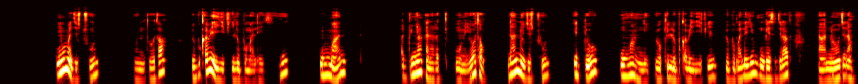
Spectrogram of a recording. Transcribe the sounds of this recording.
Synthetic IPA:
ʔuːmɐmɐd͡ʒɛt͡ʃːuːn | wɔnt̪o̞ːt̪ɐ | lʊbːʊkʼɐbe̞ːjɪfɪlʊbːʊmɐle̞ːji | uːmːaːn | ɐd̪ːʊɲːaːkɐnɐɪrːɐt̪ːɪ̥uːmɛjo̞ːt̪ɐʔʊ̥ː | aːnːo̞ːd͡ʒɛt͡ʃːuːn | ɪd̪ːoː | uːmːɐmnɪjo̞ːkiːnlʊbːʊkʼɐbeːjɪfɪlʊbːʊmɐleːjːiːŋkʊŋk̬e̞ːs̬ːɐd͡ʒɪɾaːt̪ʊ̥ | naːnːo̞ːd͡ʒɛᶑɐm

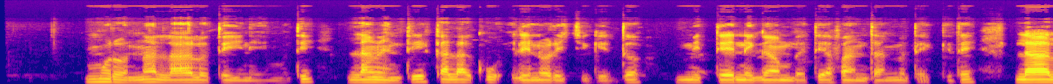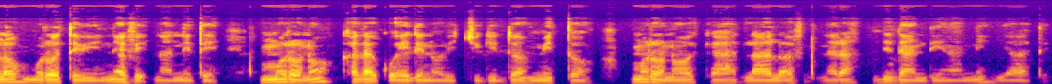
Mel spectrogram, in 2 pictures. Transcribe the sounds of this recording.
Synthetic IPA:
mʊɾɔnːɐlaːlɔt̪ɛjneːmʊt̪ɪ | lɐmɛnt̪ːɪkɐlɐkʼʊʔɛlɪnɔɾɪt͡ʃːɪɡɪd̪ːɔ | mɪt̪ːenːɛɡɐmbɛt̪ɪɐfɐnt̪ɐnːɔt̪ɛ̰kːɪt̪ɛlaːlɔmʊɾɔt̪ɛwinːɛɐfɪʔnɐnːɪt̪ɛ | mʊɾɔnɔkʰɐlɐkʼʊɛlɪnɔɾɪt͡ʃːɪɡɪd̪ːɔmɪt̪ːoːmʊɾɔnoːkːɪalaːlɔɐfɪnɐɾɐd̪ɪd̪ɐnd̪iːnɐnːɪjaːt̪ɛ̥

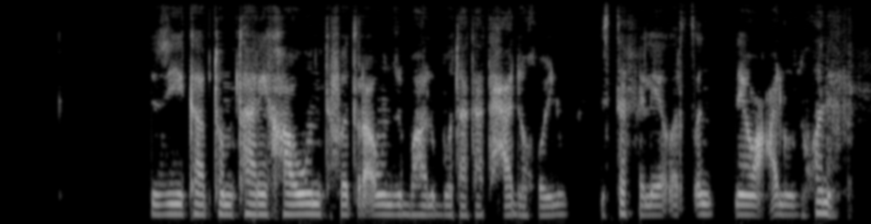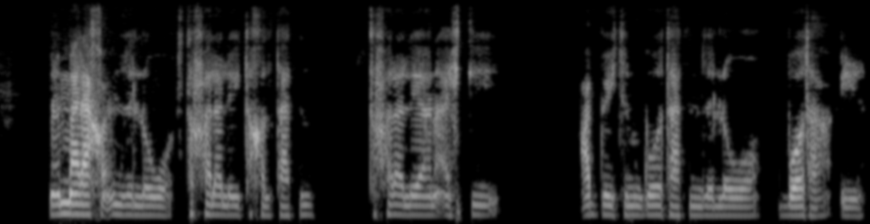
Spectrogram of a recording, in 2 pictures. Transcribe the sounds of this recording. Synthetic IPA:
ʔɨzikʰaβt̪ʰo̞mt̪ʰaɾixawɨnt̪ʰɐ̥fɐt̪ʼɾa̰wɨnzɨbːahalubo̞t̪ʰat̪ʰat̪ħad̪ɐko̞jnu | zɨt̪ʰɐfɐlɐjḛʔʼɨ̰ɾt͡sʼɨnːajwa̰ʕa̰luzɨxo̞nɐ | mɐmːalaxɨʕʊnzɐlːɐwo̞z̥ɨt̪ʰɐfɐlalɐjut̪ʰɐxɐlt̪ʰat̪ʰɨn | z̥ɨt̪ʰɐfɐlalɐjanʔa̰ʃt̪ʰi | ʕabɐjt̪ʰɨnɡo̞βt̪ʰat̪ʰɨnzɐlːɐwo̞bo̞t̪ʰaɨjːu

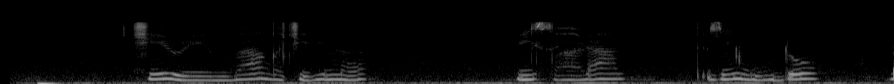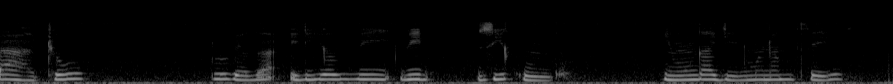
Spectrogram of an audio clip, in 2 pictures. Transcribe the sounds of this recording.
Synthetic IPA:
ciɾeːmbaŋɡaciɾimo | βisaːla | ziːŋɡudo̞ | βaːtʰo | luβe̞ɡaeɾijo | zikuːŋɡu | nimuːŋɡaɟeɾimonamufeːɾi

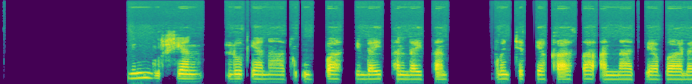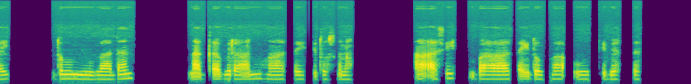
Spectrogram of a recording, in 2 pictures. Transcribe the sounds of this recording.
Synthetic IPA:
jiːnɡʊɾʃɪjɐn | lɔt̪ʼɪjɐnaːt̪ʊʔʊbːasɪlɐjt̪ʰːɐnlɐjt̪ʰːɐn | bɔnt͡ʃːɛt̪ːɪjɐkʰa̰ːsːaːʔɐ̰nːaːt͡ʃʼɪjɐbaːlɐj | d̪oːmuɡaːd̪ɐnː | ɐ̰ɡːɐ̰bɪɾa̰ːnʊɦaːsɐjɪsːɪd̪ɔsɔnɐ | hɐ̰ʔɐ̰sɪ | bɐhaːsɐ̰jd̪ɔbaoːt̪ːɪbɛsːɛs

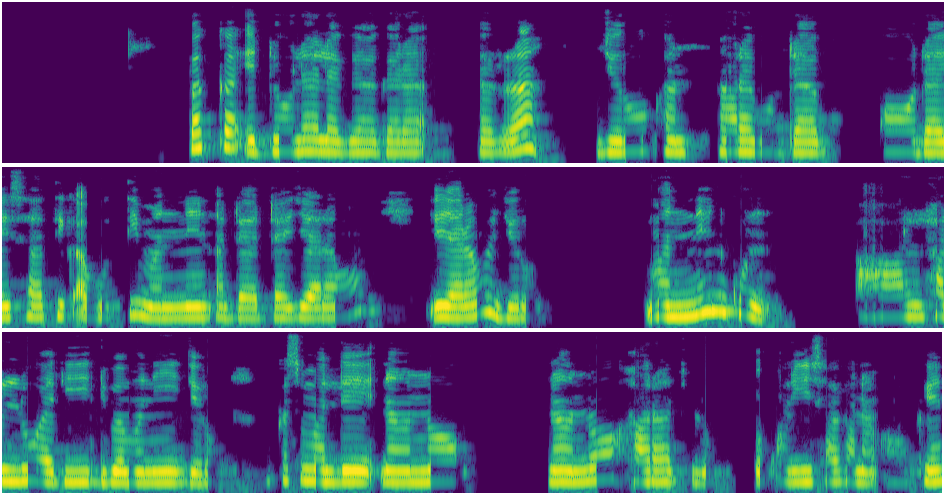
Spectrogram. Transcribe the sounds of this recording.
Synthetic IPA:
b̥ɐkːɐʔɪd̪o̞ːlaːlɐɡaːɡɐɾaː | ɪrːaː | d͡ʒɪɾʊkɐnhɐɾɐɡʊd̪ːaː | ɡ̥oːd̪aːɪsaːt̪ːɪkʼɐ̰bʊt̪ːɪmɐnːe̞ːnɐd̪ːɐd̪ːaːɪd͡ʒaɾɐmɪd͡ʒaːɾɐmɐd͡ʒɪɾʊ | mɐnːe̞ːŋkʊn | hhɐlːuːɐd̪iːd̪ɪbɐmɐniːd͡ʒɪɾʊʔɐkːɐsʊmɐlːe̞ːnaːnːoː | naːnːo̞ːhɐɾaːt͡ʃʼʊlt͡ʃʼʊkʼːʊliːsaːkɐnɐoːkeːn

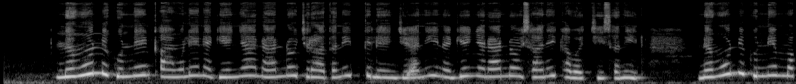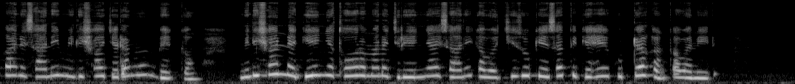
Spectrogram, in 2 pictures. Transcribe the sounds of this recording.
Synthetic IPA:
nɐmo̞ːnːɪɡʊnːe̞ːŋkʼaːmɐle̞ːnɐɡe̞ːɲːaːnaːnːo̞ːd͡ʒɪɾaːt̪ɐniːt̪ːɪleːnd͡ʒɛʔɐniːnɐɡe̞ːɲːɐnaːnːo̞ːɪsaːniːkɐbɐt͡ʃːiːsɐniːᶑɐ̥ | nɐmo̞ːnːɪɡʊnːe̞ːnmɐkʼaːnɪsaːniːmɪlɪʃaːd͡ʒɛᶑɐmʊnbe̞ːkːɐmʊ | mɪlɪʃaːnːɐɡe̞ːɲːɐt̪o̞ːɾɐmɐnɐd͡ʒɪɾe̞ːɲːaːɪsaːniːkɐbɐt͡ʃːiːsuːke̞ːsːɐt̪ːɪɡɐhe̞ːɡʊd̪ːaːkɐŋkʼɐbɐniːᶑɐ̥

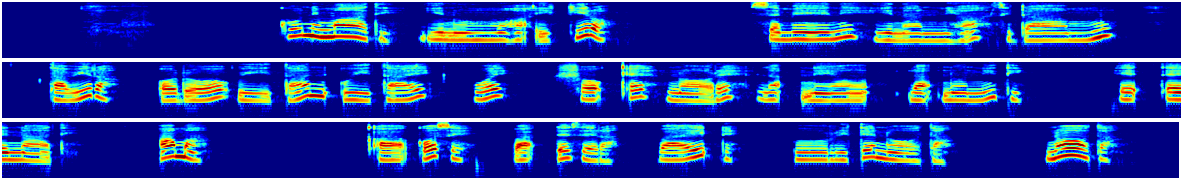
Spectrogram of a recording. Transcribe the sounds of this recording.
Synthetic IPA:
kʊnɪmaːt̪ɪ | jɪnʊmːɔɦɐ̰ʔɪ̰kːɪd̪ɔ | sɛmeːnɪjɪnɐnːɪɦɐsɪd̪aːmːʊ | t̪ʼɐwɪɾɐ | ʔɔd̪oːt̪ɐʊjt̪ɐj | wɔj | ʃɔkʼːɛnoːɾɛ | lɐʔnɔnːɪt̪ɪ | hɛt̪ʼːɛnːaːt̪ɪ̥ | ʔɐmɐ | kʼaːkʼːɔsɛ | b̥ɐɗɛsɛɾɐ | bɐjɗɛ | uːɾːɪt̪ɛnoːt̪ɐ | noːt̪ɐ

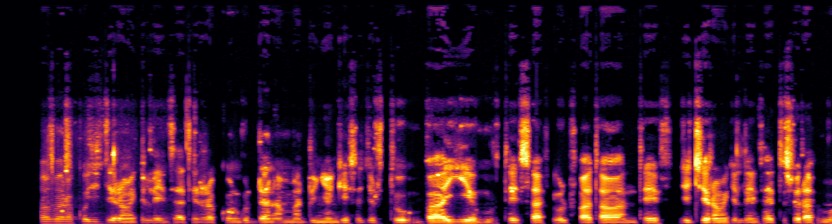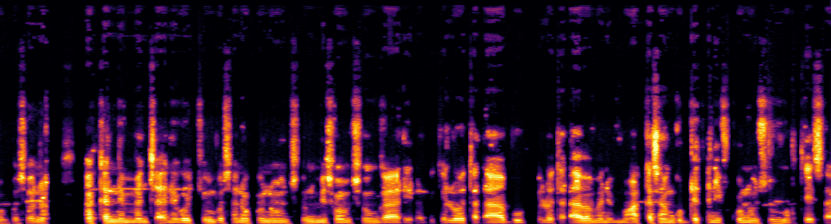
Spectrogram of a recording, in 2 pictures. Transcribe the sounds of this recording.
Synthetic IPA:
bɐbɐɾɐkːoːd͡ʒɪd͡ʒːiːɾɐmɐkʼɪlːe̞ːnsaːt̪iːnɾɐkːo̞ːŋɡʊd̪ːaːnɐmːɐɐd̪ːʊɲːaːŋke̞ːsːɐd͡ʒɪɾt̪ubaːjʔemʊɾt̪e̞ːsːaːfɪʊ̰lfaːt̪ʰaːwaːnt̪ʰɐʔeːfd͡ʒɪd͡ʒːiːɾɐmɐkʼɪlːeːnsaːɪt̪ːɪ̥suːᶑaːfɪmːo̞ːbɔsɔnɐ | ɐkːɐnːeːnmɐnt͡ʃʼɐ̰ʔɐ̰nɛɡɔt͡ʃːuːmbɔsɐnɐkʊnuːnsʊnmɪso̞ːmsuːŋɡaːɾḭːᶑɐbʊk̪ʼɪlo̞ːt̪ɐᶑaːbuːbkʼɪloːt̪ɐᶑaːbɐmɐnɪmːo̞̰ːʔɐkːɐsaːŋɡʊd̪ːɐt̪ɐniːfkʊnuːnsʊːnmʊɾt̪e̞ːsːa̰ː

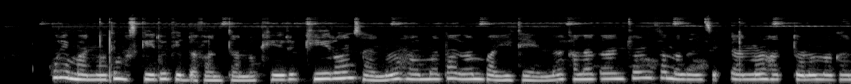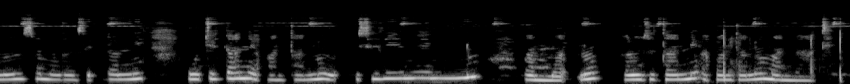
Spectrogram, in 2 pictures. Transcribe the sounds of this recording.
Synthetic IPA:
kuɾimanːɔt̪imaskiduɡidafantanːɔkʰiɾɔnsanɔɦamːataɡambajitɛnːakalakant͡ʃɔnsamaɡansɛɗanːɔɦatːɔnɔmaɡanɔnsamaɡansɛɗanːiut͡ʃʼidanːiafantanːɔisiɾiminːuhamːanːɔ | haɾunsutanːiafantanːɔmanːaːti̥

